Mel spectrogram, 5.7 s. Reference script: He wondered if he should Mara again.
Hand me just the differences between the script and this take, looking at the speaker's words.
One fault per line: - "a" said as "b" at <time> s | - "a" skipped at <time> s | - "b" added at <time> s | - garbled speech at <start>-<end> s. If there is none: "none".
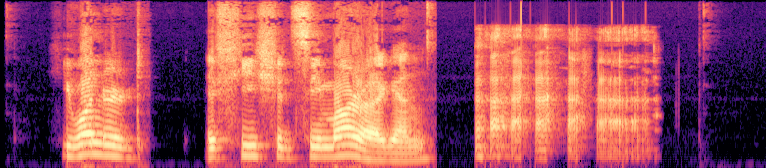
- "see" added at 2.2 s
